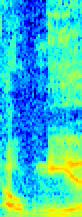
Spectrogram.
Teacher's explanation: غین مستعلیہ ہے، پر پڑھنا ہے، اس کو ہلانا نہیں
